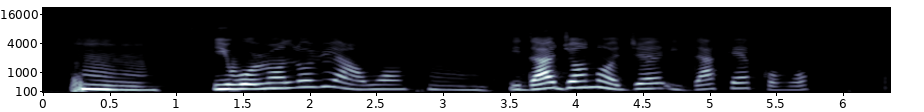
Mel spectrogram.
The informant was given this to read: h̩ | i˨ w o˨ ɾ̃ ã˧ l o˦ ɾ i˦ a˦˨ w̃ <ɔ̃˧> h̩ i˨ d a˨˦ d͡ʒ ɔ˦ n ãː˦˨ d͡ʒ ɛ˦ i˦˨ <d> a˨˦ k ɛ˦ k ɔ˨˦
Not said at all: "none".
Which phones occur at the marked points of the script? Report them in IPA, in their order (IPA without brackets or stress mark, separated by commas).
ɔ̃˧, d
